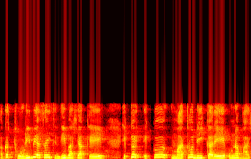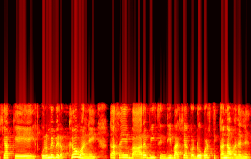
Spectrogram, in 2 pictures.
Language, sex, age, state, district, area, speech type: Sindhi, female, 30-45, Gujarat, Surat, urban, spontaneous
